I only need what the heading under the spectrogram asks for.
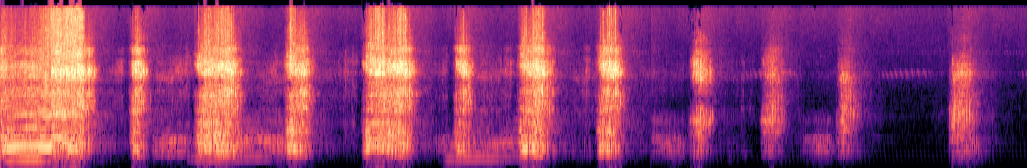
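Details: Wild male lion at night at the Kings Camp waterhole, one powerful opening roar giving way to a run of shorter grunting roars that grow quicker, softer and more spaced before fading out.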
